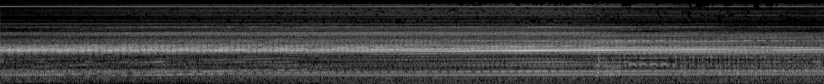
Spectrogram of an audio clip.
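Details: Vintage 5.25" Seagate ST-225 MFM hard drive on an XT clone test setup, run before a control board swap. A soft whir climbs smoothly in pitch as the platters reach speed, then settles. This is a normal spin-up, and the computer then boots off the drive.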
